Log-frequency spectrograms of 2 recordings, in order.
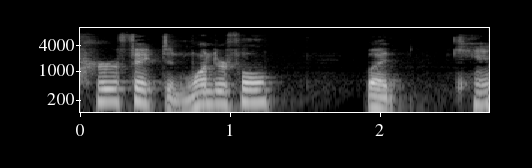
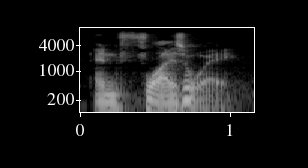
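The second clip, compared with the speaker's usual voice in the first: ordinary talk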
